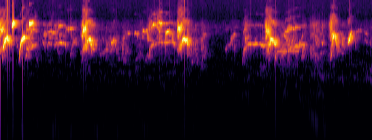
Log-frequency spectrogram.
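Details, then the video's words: Caged birds kept on natural food, singing together; high thin twittering phrases and chirps in short bursts separated by brief pauses, fairly quiet. "تغريد جماعي للطيور"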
